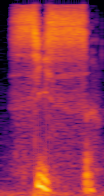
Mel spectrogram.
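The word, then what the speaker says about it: six: And be careful here, because even if it's ending with this X, well, you'll have to pronounce it like S. Okay? So you get the 6 pronunciation.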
